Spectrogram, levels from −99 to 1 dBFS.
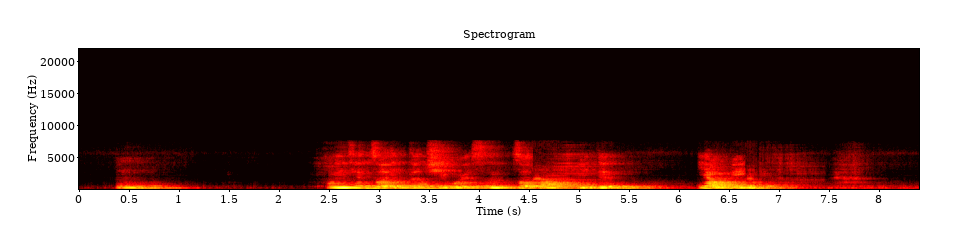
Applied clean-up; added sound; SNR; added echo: neural separator model SepFormer DNS4.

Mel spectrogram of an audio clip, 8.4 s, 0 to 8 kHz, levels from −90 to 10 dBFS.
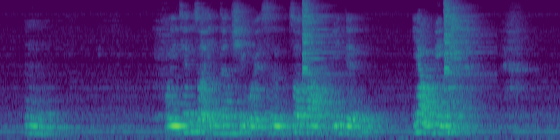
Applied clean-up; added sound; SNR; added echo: none; Gong; 11 dB; reverberation time 1.1 s.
